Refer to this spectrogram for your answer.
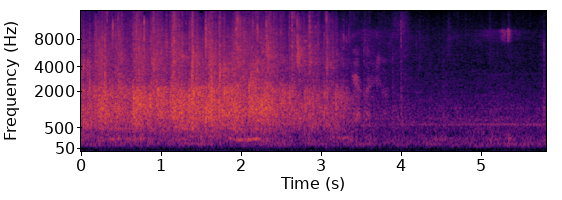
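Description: An audience breaks into steady, dense applause and cheering for a woman coming up to read the scripture, with many hands clapping together, holding loud for about three seconds before thinning out and fading to quiet with a few stray sounds.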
